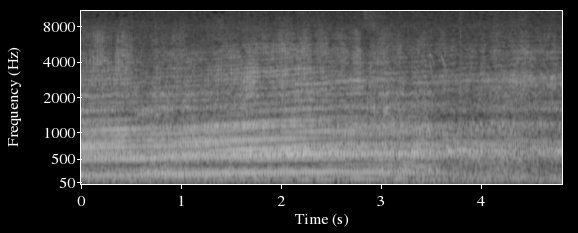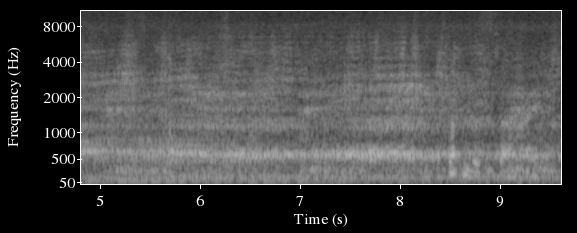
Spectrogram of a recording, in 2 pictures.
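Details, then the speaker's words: 50% scale Vogelsang Aeroscale Bucker Jungmeister RC aircraft in flight: engine drone sags and wavers in pitch with uneven beat, then quits on its own; something came loose. "Something came loose. You don't suppose my weight come loose."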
